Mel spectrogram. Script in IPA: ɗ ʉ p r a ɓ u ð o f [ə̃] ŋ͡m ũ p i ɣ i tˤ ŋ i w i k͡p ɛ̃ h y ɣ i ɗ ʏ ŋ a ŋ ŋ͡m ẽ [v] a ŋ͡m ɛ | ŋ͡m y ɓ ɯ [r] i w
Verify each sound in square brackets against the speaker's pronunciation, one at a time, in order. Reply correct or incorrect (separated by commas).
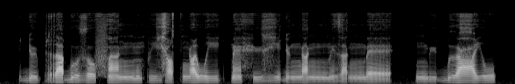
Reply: incorrect, incorrect, incorrect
